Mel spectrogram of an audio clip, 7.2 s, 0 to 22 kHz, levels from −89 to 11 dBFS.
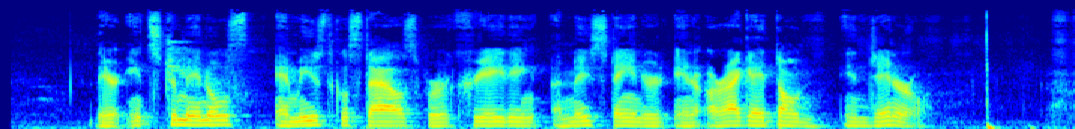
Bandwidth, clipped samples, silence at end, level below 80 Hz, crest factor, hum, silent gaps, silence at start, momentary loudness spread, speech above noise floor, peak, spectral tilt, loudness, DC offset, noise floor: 16 kHz; under 0.1%; 0.05 s; -46 dBFS; 20 dB; none; none; 0.65 s; 12 LU; 30 dB; -6 dBFS; -6 dB/octave; -25 LUFS; under 0.1%; -54 dBFS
